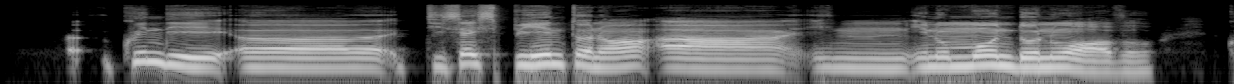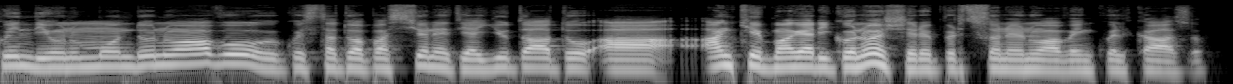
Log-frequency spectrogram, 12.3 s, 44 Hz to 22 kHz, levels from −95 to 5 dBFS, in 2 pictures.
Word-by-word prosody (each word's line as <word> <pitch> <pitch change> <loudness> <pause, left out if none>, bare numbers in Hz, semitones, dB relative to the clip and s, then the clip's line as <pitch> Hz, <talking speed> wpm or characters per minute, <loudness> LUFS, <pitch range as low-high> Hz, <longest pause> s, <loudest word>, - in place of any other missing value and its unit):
Uhm, 265 -1 -16
quindi, 190 -10 +1
uhm, 150 -1 +1 0.2
ti 160 - -8
sei 200 +6 +2
spinto 190 0 +2
no, 160 +2 +2
a 140 -2 +2
in 150 -1 -6
in 155 +1 -1
un 160 +1 +3
mondo 175 -3 +5
nuovo, 120 -6 +1 0.3
quindi 170 -3 -3
o 155 - -2
in 150 - -3
un 155 +1 -4
mondo 165 +1 -3
nuovo 195 -4 0
questa 150 +1 -7
tua 145 0 -2
passione 150 +2 -4
ti 145 - -8
ha - - -1
aiutato 150 +1 -2
a 135 -1 +2
anche 175 +2 -1
magari 155 0 +3
conoscere 155 -4 +1
persone 140 +1 -6
nuove, 130 -1 -2
in 130 - -7
quel 130 0 -9
caso. 120 -3 -5
150 Hz, 165 wpm, -20 LUFS, 140-170 Hz, 0.3 s, mondo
